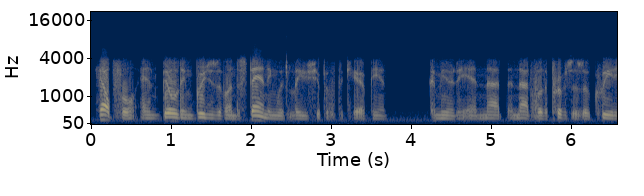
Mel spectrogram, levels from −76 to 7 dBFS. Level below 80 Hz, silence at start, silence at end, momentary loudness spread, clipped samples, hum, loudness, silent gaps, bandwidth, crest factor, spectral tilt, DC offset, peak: -76 dBFS; 0.05 s; 0 s; 11 LU; under 0.1%; none; -30 LUFS; none; 8.8 kHz; 20 dB; -6 dB/octave; under 0.1%; -12 dBFS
